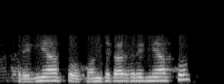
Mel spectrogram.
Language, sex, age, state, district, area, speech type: Urdu, male, 30-45, Uttar Pradesh, Muzaffarnagar, urban, conversation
